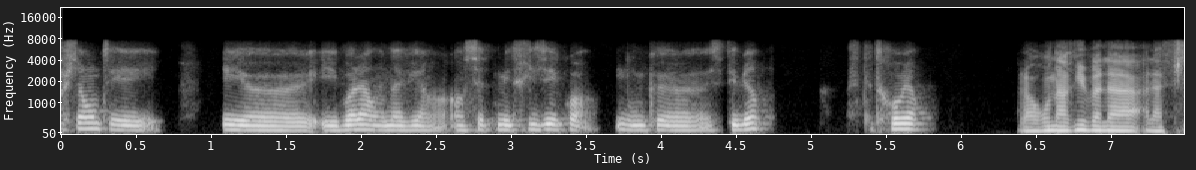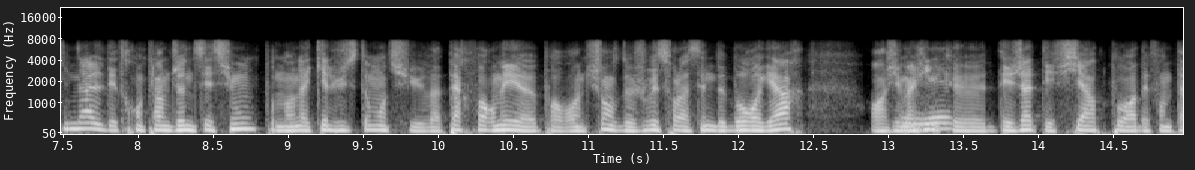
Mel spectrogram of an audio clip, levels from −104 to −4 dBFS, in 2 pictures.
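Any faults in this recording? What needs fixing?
Nothing stood out on listening to this speech, so there is nothing here that needs fixing.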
